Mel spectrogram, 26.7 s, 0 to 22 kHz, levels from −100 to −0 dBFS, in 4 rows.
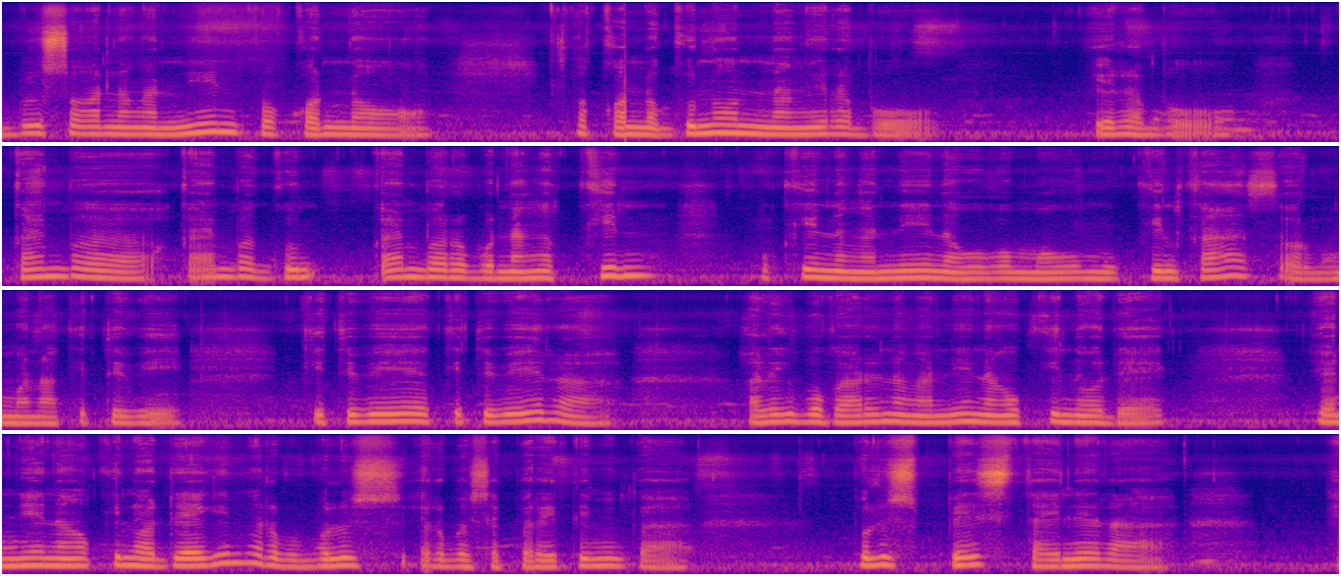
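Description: At 3.12 s the speech skips ahead, likely a dropped buffer (overrun): roughly 30 ms of samples were overwritten before being read, and the remaining ends were butted together. The waveform shows an abrupt step with no gap, and the spectrogram a thin full-height vertical line.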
